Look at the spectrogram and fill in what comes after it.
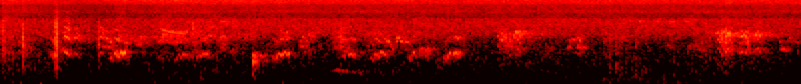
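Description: Faint, scattered chirps of small birds, with a single sharp click about half a second in.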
